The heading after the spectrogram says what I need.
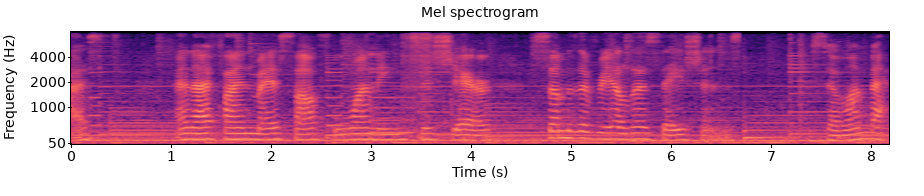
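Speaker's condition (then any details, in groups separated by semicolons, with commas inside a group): ALS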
